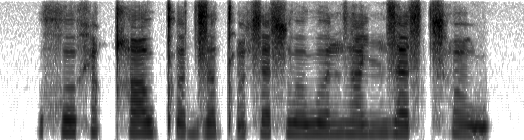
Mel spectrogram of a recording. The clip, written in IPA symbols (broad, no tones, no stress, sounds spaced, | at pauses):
x o x ĩ qʰ ɤ w kʼ ɤ d͡z ɤ kʼ õ s ɜ s w ʊ w ʊ n z ã j n z ɜ s t͡sʰ õ w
